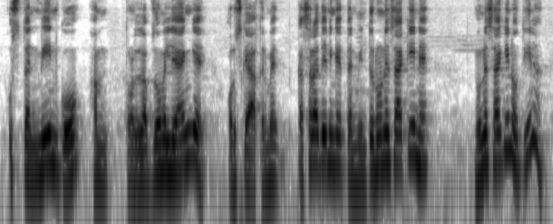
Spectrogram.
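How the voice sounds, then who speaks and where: A man teaching Arabic grammar in Urdu, repeating each example word slowly and checking in with "theek hai?". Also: sits high. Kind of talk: explaining a grammar lesson.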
